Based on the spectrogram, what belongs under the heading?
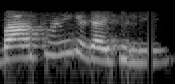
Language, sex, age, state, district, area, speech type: Odia, female, 45-60, Odisha, Boudh, rural, conversation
